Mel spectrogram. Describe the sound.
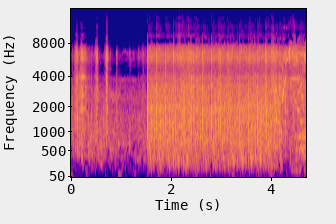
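Rapid automatic gunfire crackles in a shooting video game. A few scattered shots come first, then a sustained, dense rattle of fire runs loudly to the end.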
